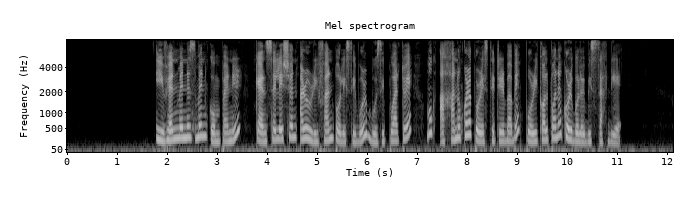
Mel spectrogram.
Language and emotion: Assamese, happy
